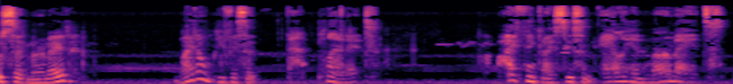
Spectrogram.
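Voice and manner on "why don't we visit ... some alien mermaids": soft secretive whisper. A narrator's reading. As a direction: whisper the idea. Mermaid whispers suggestion.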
